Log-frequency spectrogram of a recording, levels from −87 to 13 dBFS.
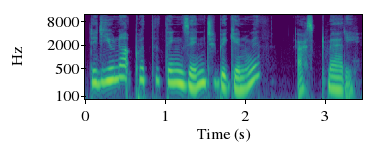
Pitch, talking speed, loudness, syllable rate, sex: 205 Hz, 210 wpm, -16 LUFS, 5.0 syllables/s, female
